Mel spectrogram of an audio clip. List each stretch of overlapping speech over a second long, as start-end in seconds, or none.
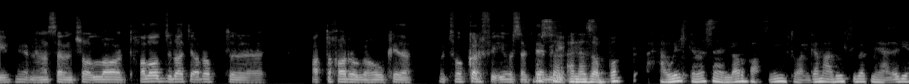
none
